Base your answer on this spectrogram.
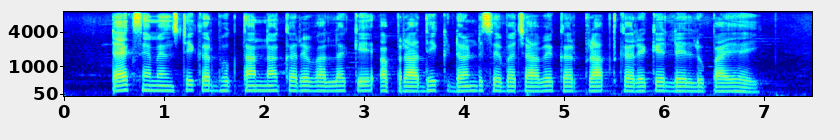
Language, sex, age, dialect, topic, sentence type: Magahi, male, 18-24, Western, banking, statement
